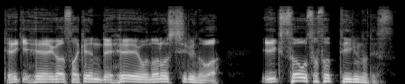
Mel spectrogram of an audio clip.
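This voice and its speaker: A man voicing a calm, shrewd male strategist who counsels in a measured, persuading way, in a storybook reading. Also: mid-range voice, no echo, studio quality, lightly acted.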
